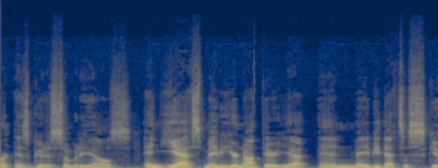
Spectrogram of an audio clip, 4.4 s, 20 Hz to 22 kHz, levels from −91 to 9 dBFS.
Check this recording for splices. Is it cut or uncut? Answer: cut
